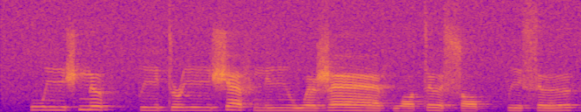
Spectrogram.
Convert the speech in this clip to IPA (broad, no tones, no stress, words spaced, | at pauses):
wiːʃnɘ pːi tɹiːʃɛf niːwɘʐɛː fwɔtɘ sɔpːisɘ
